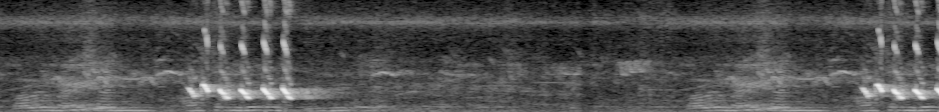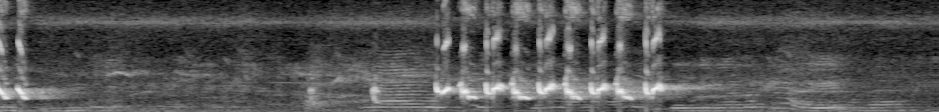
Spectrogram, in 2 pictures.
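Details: Enticing yellow-vented bulbul call meant to prompt sluggish bulbuls to sing, with three loud phrases of rapid, rattling notes about three seconds apart. The last phrase is longer and denser, and quieter chirps fill the gaps.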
